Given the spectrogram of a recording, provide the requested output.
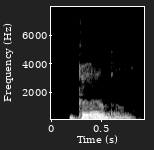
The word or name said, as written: global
